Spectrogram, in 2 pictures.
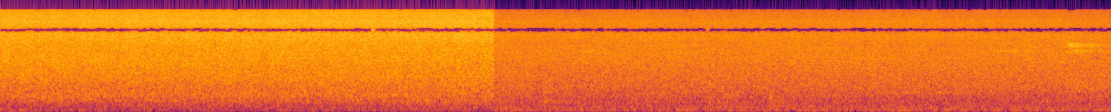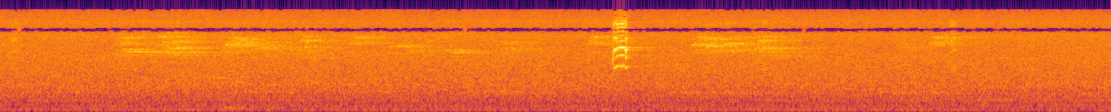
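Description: Falling water from an indoor waterfall splashes loudly for about five seconds and cuts off abruptly. A quieter steady hiss of water follows, with small birds chirping high and thin, and one short, loud, shrill bird call about seventeen seconds in.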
